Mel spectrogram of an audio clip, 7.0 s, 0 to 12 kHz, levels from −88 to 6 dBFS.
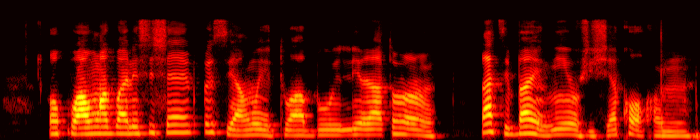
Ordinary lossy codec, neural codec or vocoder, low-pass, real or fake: none; codec, 16 kHz, 4 kbps, X-Codec, HuBERT features, trained on balanced general audio; 7.2 kHz; fake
